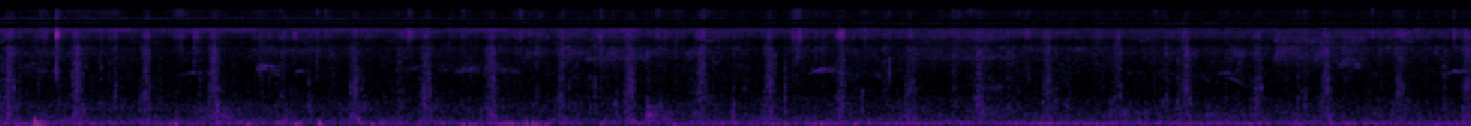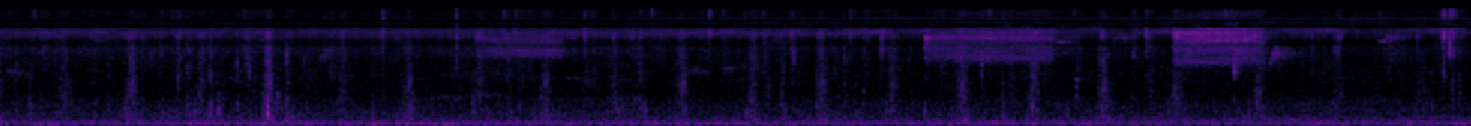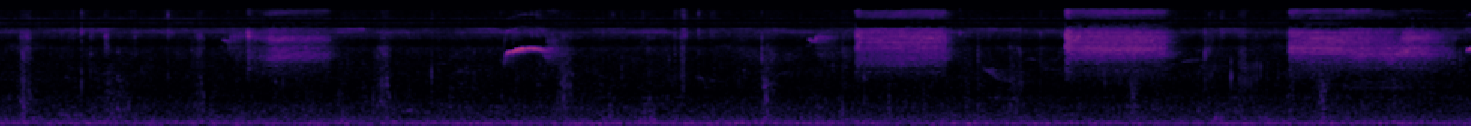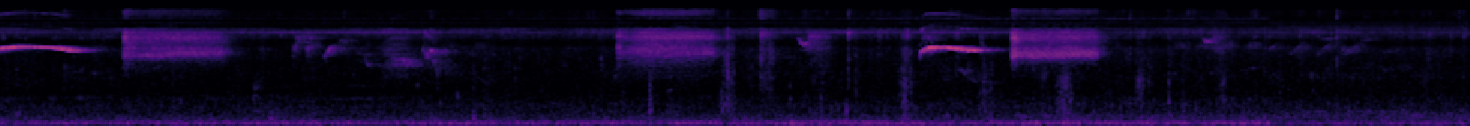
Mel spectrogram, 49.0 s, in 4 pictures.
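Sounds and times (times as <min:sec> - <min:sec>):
harsh hissing bird calls: 0:16.2 - 0:17.1, 0:20.0 - 0:21.2, 0:22.0 - 0:23.1, 0:26.4 - 0:27.4, 0:31.2 - 0:34.5, 0:35.2 - 0:39.4, 0:41.9 - 0:43.8, 0:44.4 - 0:46.2
high arching bird chirps: 0:20.0 - 0:21.3, 0:22.0 - 0:23.0, 0:26.4 - 0:27.4, 0:28.7 - 0:29.3, 0:31.3 - 0:34.5, 0:35.2 - 0:40.6, 0:41.9 - 0:48.2.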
